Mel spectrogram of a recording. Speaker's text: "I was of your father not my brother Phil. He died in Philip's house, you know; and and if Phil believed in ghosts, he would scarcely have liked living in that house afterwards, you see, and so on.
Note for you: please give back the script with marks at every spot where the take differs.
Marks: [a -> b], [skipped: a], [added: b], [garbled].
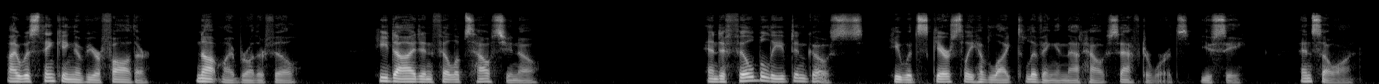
"I was [added: thinking] of your father not my brother Phil. He died in Philip's house, you know; and [skipped: and] if Phil believed in ghosts, he would scarcely have liked living in that house afterwards, you see, and so on.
